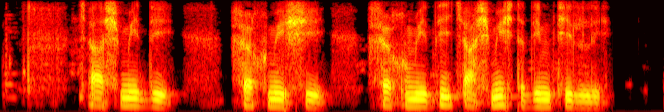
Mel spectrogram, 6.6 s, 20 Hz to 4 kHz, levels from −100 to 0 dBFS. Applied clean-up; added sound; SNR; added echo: none; none; none; none.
